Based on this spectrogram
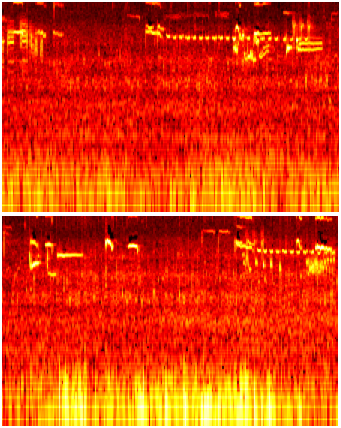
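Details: Common kingfisher along the Donge river uttering long thin high whistles and shrill note series, repeated in several bouts, with a soft trickling, pouring water sound beneath.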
